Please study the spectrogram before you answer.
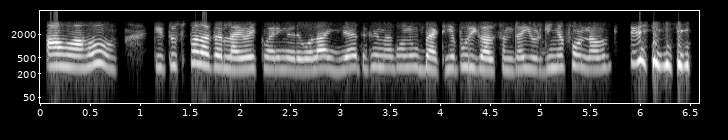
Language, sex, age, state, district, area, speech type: Dogri, female, 18-30, Jammu and Kashmir, Kathua, rural, conversation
